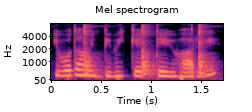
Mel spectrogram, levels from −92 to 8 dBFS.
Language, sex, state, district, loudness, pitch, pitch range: Chakma, female, Tripura, Dhalai, -15 LUFS, 250 Hz, 235-265 Hz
